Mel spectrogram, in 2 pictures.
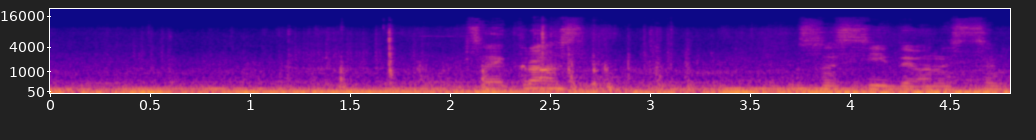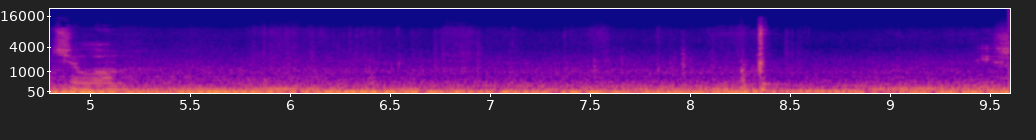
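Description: Car tyres bump and splash over a rough, puddled dirt road.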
